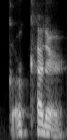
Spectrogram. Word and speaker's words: Qatar: I never heard of Qatar till tonight, so I just had Qatar. It's Qatar, not Qatar. Well, they're both pronunciations. We say Qatar here. They say Qatar there, but that's where the Olympics was just there, right?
